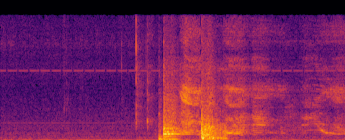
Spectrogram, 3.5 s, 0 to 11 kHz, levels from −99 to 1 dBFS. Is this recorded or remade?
recorded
